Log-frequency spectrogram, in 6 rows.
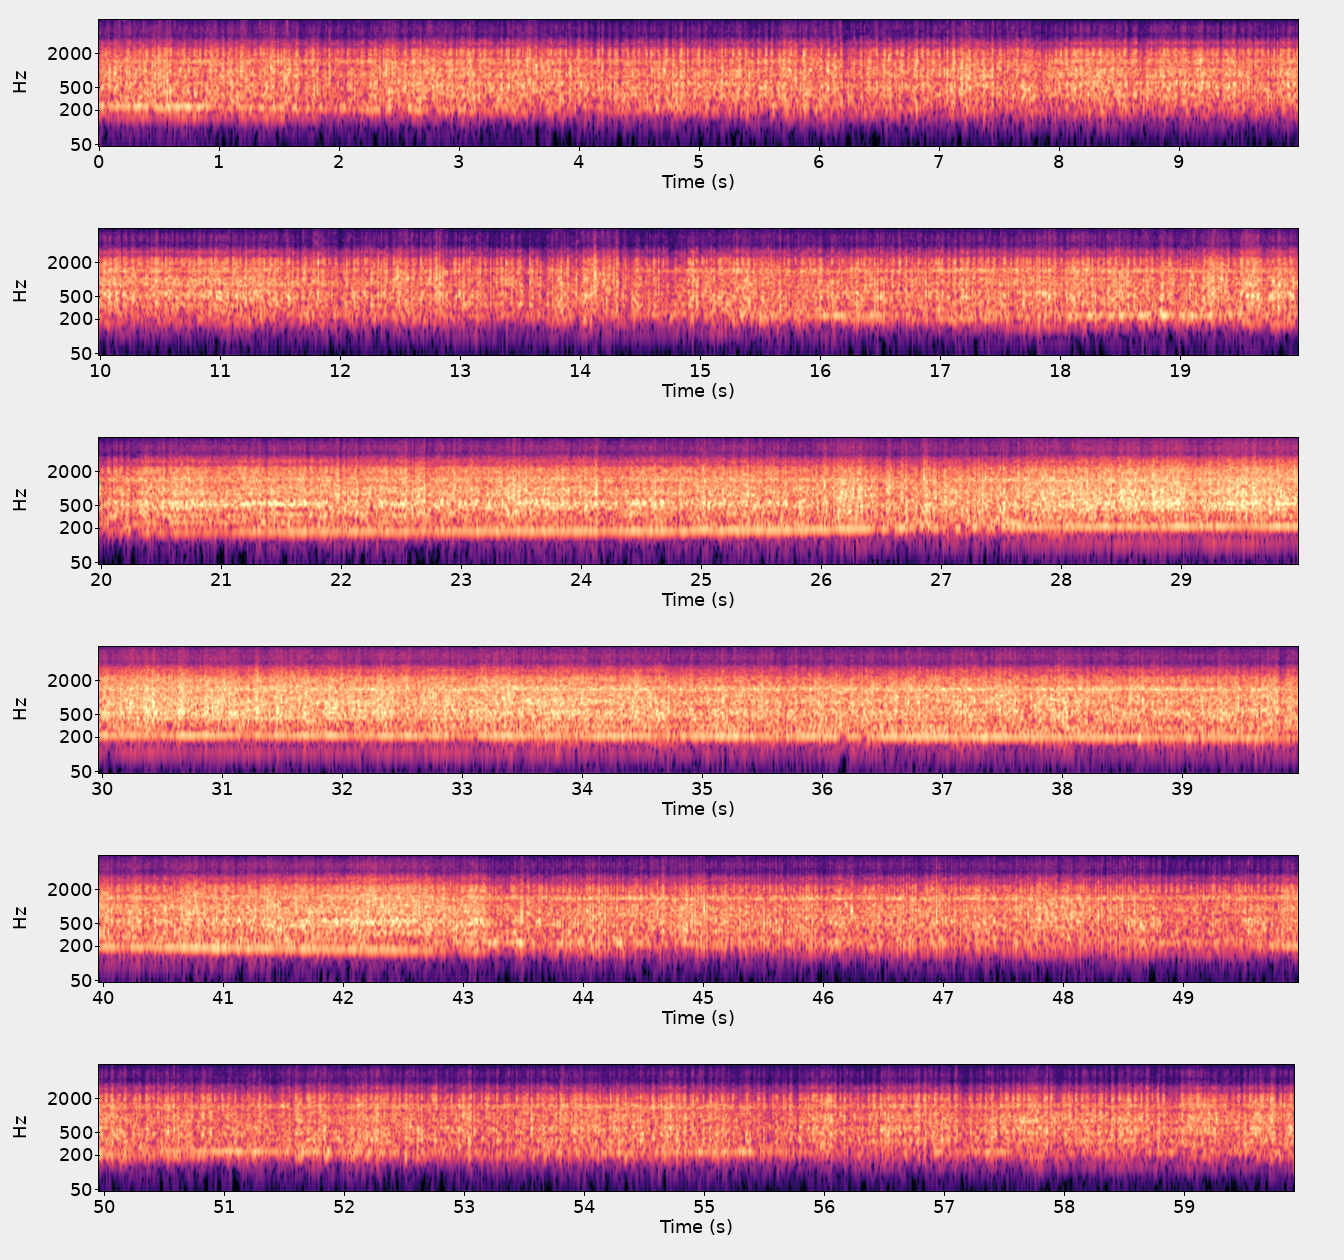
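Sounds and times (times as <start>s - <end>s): motorcycle engine cruising: 0.0s - 59.9s
wind and road noise: 0.0s - 59.9s.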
